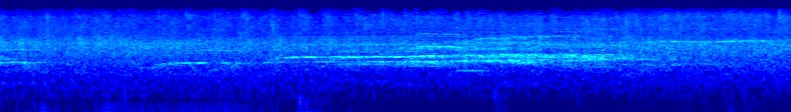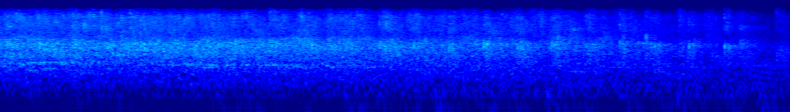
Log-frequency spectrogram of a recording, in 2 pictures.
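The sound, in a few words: audience applause at an awards show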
